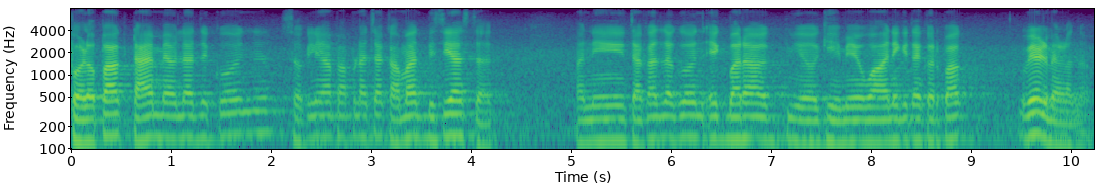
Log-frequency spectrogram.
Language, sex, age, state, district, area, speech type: Goan Konkani, male, 18-30, Goa, Murmgao, rural, spontaneous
